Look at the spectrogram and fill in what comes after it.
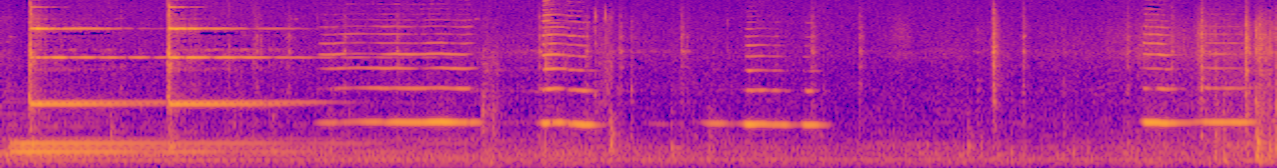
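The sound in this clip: A bell ringing with bright, clear tones: two strong struck rings at the start, then a run of lighter, quicker chiming notes that come and go with short pauses between.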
